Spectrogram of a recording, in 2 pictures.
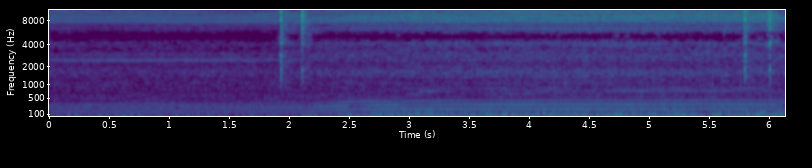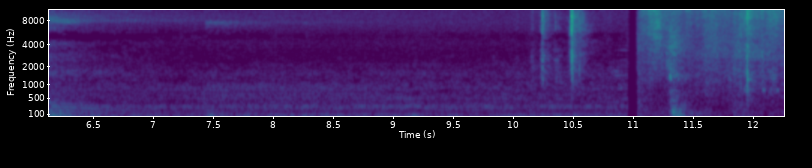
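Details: JISULIFE handheld fan with 4500 mAh powerbank spins up to a steady hum with a rough buzzy rattle underneath, then winds down; something inside rattling loose.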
